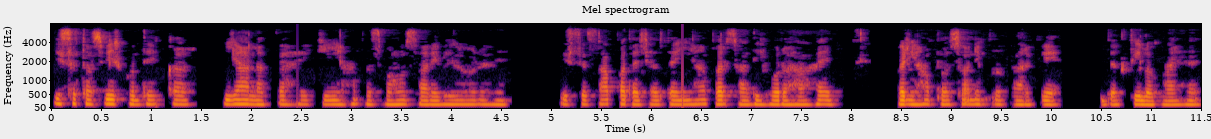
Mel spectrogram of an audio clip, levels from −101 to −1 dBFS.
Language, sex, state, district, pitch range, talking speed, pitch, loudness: Hindi, male, Chhattisgarh, Balrampur, 145-150 Hz, 205 wpm, 145 Hz, -32 LUFS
